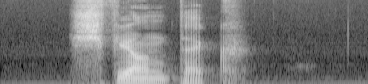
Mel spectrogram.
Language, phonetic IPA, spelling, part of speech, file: Polish, [ˈɕfʲjɔ̃ntɛk], świątek, noun, Pl-świątek.ogg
